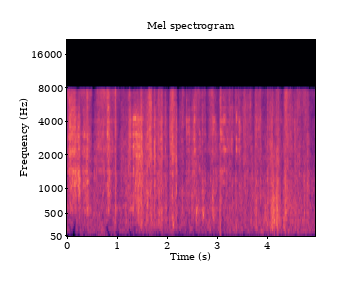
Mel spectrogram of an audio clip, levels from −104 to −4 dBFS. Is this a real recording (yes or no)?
no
